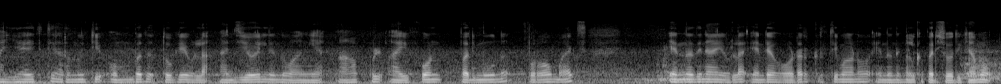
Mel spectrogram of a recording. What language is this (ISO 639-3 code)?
mal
